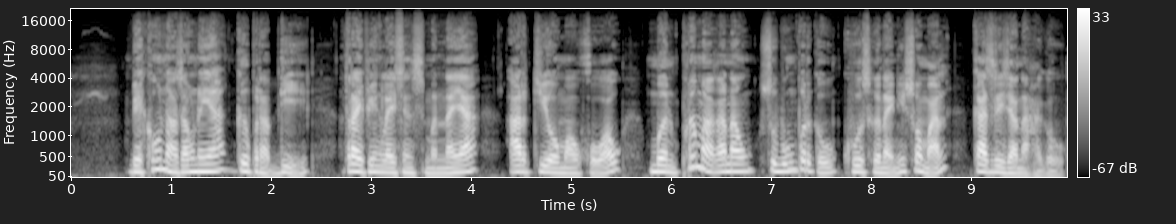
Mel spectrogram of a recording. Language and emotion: Bodo, disgusted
